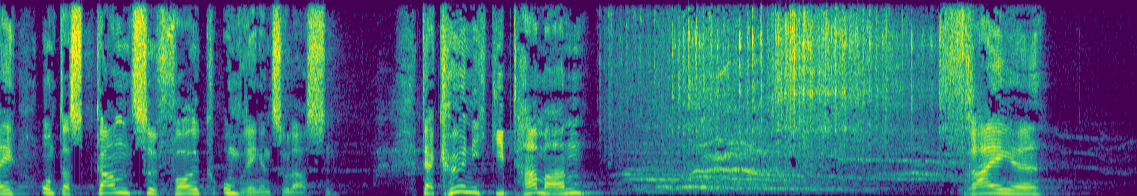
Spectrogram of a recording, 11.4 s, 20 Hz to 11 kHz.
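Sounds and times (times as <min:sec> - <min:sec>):
speech: 0:00.0 - 0:03.5, 0:04.1 - 0:06.1, 0:09.7 - 0:10.5
rattling noisemakers: 0:06.0 - 0:10.5
crowd clamor and shouts: 0:06.0 - 0:11.3
shrill tones: 0:06.0 - 0:11.3.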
